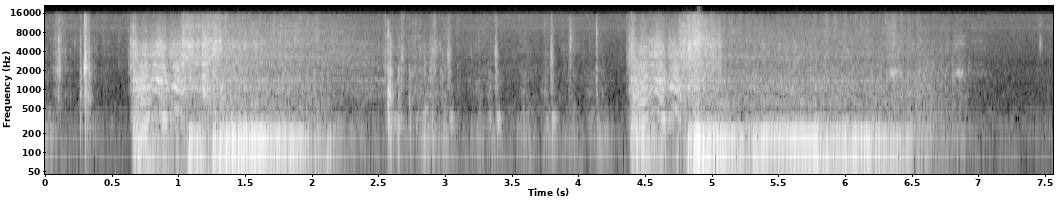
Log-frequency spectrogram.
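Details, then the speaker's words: 1980 Chevy Luv, carbureted engine barely run in years, anti-dieseling solenoid reconnected, vacuum line plugged: two cranking bursts catch about a second and stumble out; hard start, no steady idle. Owner suspects air leak on fuel side, unsure. "i kind of have a feeling we're sucking air on the gas but maybe not"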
